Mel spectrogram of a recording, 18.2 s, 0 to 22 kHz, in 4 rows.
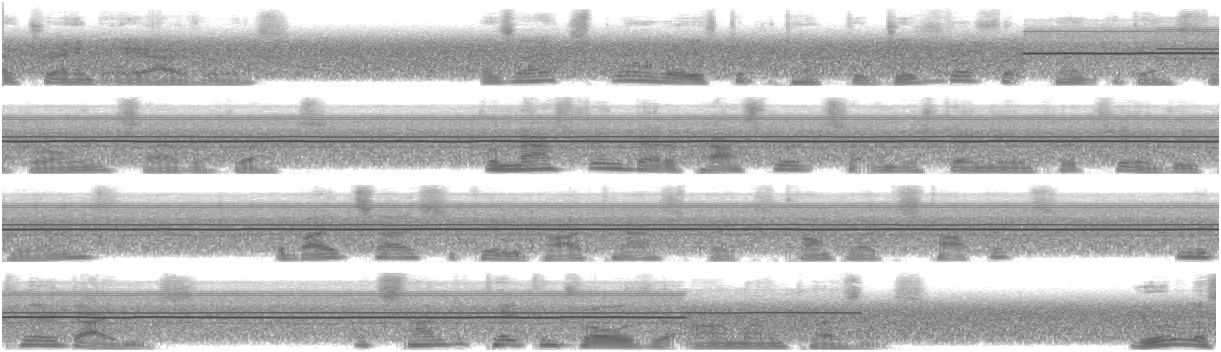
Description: FT8 (several signals at once), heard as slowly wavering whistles, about 6.25 baud, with radio static and speech in English.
